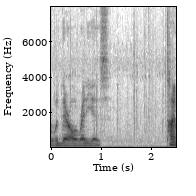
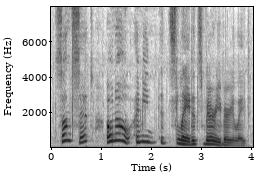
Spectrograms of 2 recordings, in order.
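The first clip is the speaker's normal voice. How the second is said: high, loud fluster easing into excuses; startled, scrambling for an excuse; alarmed princess; 10 semitones higher, 5 dB louder than usual. Acted. Startled by sunset, makes excuses.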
